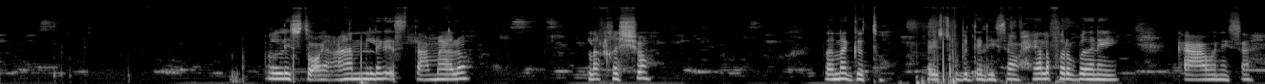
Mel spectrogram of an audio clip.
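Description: No technical faults are audible anywhere in this recording.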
